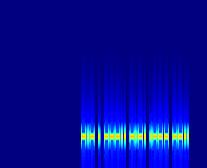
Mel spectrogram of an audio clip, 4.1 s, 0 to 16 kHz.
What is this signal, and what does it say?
Morse code, heard as a keyed tone, about 43 wpm, 700 Hz. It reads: KE8CJZ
